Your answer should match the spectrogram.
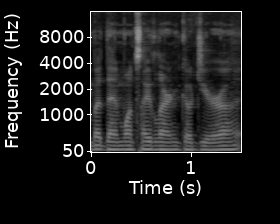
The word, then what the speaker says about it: Gojira: harcas deaf Haven and gojoria Gojira Gojira oh my God we said their name wrong for so long and now I can't say it because I think we used to call it gajoria oh I don't know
